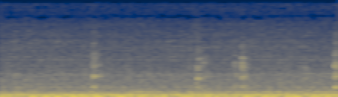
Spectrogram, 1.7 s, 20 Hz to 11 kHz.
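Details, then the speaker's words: Kubota Grand L3560 cab tractor moving while pushing snow; irregular faint high creaks over a steady low diesel drone, the cab seat creaking as the tractor moves. "hear it creaking? That wears me out. That creaking, and that's the only thing I dislike about this Grand L cab."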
